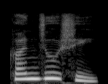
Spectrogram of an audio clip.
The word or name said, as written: ಗುಂಜಿಸು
